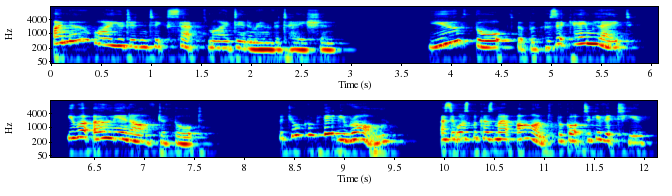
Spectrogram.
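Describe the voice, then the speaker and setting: A woman playing a playful, self-assured young heiress in a period audio drama, brisk and decided in manner. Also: fairly high pitch, big pitch swings, fairly bright tone. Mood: playfully chiding.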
